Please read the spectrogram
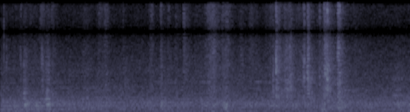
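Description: Faint, short scrapes of a small metal putty knife working wet drywall joint compound, scooped from a plastic tub and spread across a seam on foam armor, with a cluster of strokes about four to five seconds in.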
